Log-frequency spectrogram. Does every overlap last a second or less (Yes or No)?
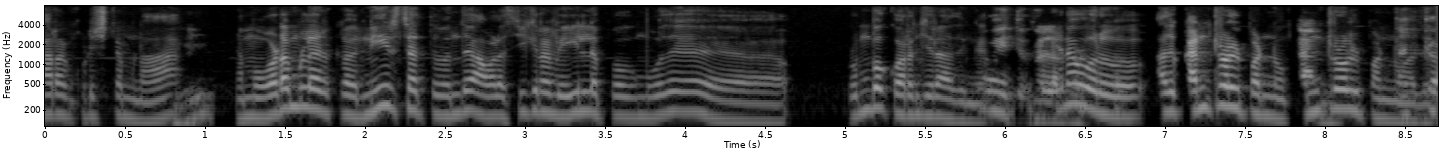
Yes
